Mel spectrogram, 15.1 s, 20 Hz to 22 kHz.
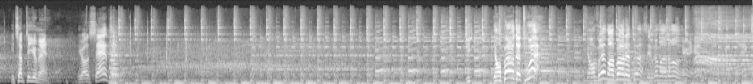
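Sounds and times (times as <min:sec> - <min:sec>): upbeat music with bass line: 0:02.2 - 0:15.0
man's voice: 0:09.3 - 0:11.0, 0:11.7 - 0:15.0.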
